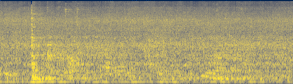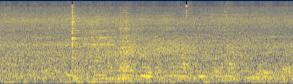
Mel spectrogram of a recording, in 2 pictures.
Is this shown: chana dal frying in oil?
yes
